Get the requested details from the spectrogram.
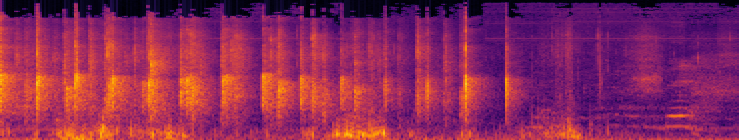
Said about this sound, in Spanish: Le damos un aplauso. Venga.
